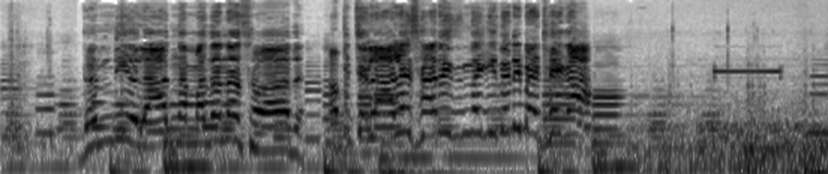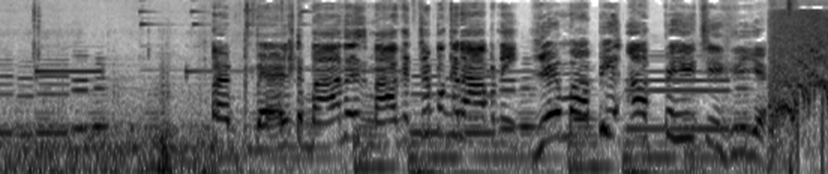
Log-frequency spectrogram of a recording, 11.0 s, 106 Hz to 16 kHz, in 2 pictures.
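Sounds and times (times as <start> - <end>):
background music: 0.0 - 11.0
car engine and tyres rumble: 0.0 - 11.0.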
